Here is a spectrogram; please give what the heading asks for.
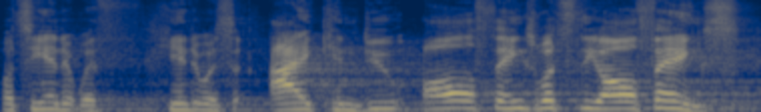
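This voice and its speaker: A male pastor with a high, bright voice preaches animatedly, dropping into near-murmured asides before rising to emphatic, ringing peaks. His voice carries a long reverb, as if filling a large church sanctuary. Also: normal speed. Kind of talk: sermon.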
